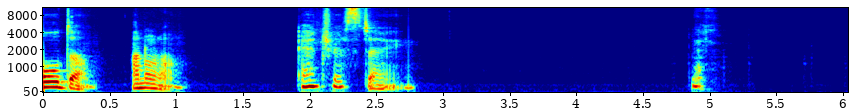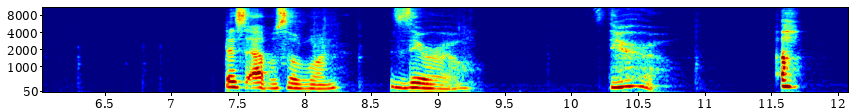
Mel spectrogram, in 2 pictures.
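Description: A young woman speaks with animation into a close microphone, in short bursts with pauses.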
